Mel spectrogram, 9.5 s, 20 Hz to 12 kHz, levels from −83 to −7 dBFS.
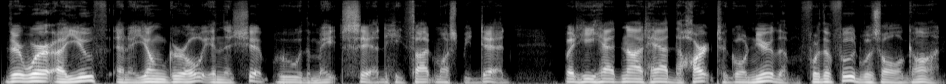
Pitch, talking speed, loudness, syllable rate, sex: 110 Hz, 235 wpm, -20 LUFS, 4.6 syllables/s, male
